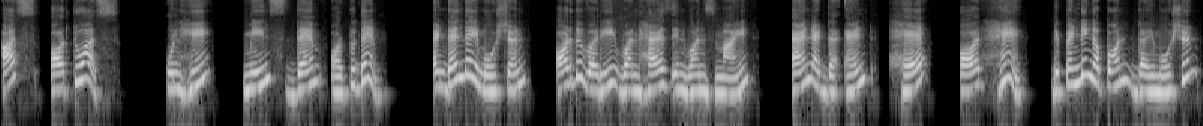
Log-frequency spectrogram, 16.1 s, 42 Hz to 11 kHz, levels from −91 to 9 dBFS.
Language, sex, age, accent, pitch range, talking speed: English, female, 50-69, Indian, 210-310 Hz, 125 wpm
